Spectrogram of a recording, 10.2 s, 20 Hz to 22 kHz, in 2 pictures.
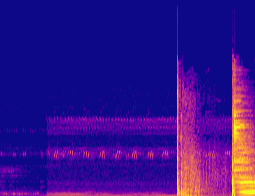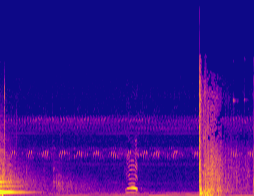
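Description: Two rifle shots from a Colt M4 in 5.56 NATO, each a sharp crack followed about a second later by the louder, fading ringing clang of a hit on a steel silhouette target at 586 yards. Insects buzz faintly throughout.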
